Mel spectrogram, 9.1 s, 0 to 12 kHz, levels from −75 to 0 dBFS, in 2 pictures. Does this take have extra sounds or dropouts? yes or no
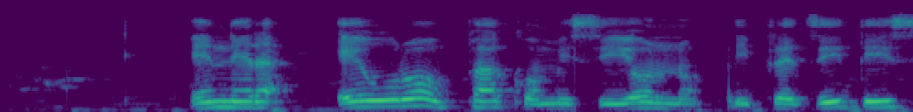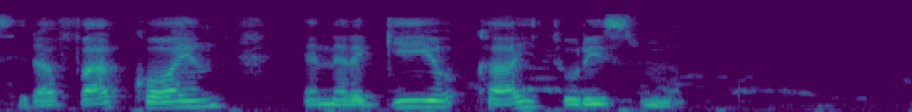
no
